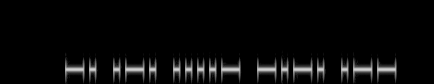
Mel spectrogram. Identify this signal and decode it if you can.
Morse code, heard as a keyed tone, about 20 wpm, 700 Hz. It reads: NR4CW
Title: Speed Racing - USA 2x2 Call Signs 17wpm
